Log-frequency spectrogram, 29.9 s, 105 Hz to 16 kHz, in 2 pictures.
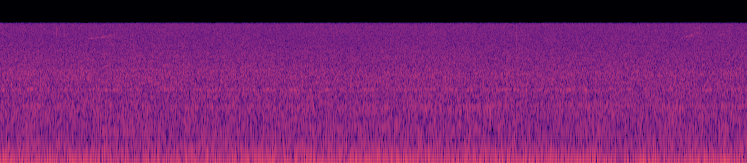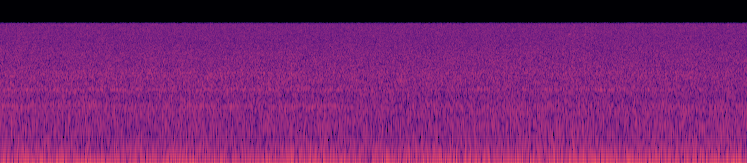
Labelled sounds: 1.8	2.2	killer whale, 4.8 to 5.5 kHz

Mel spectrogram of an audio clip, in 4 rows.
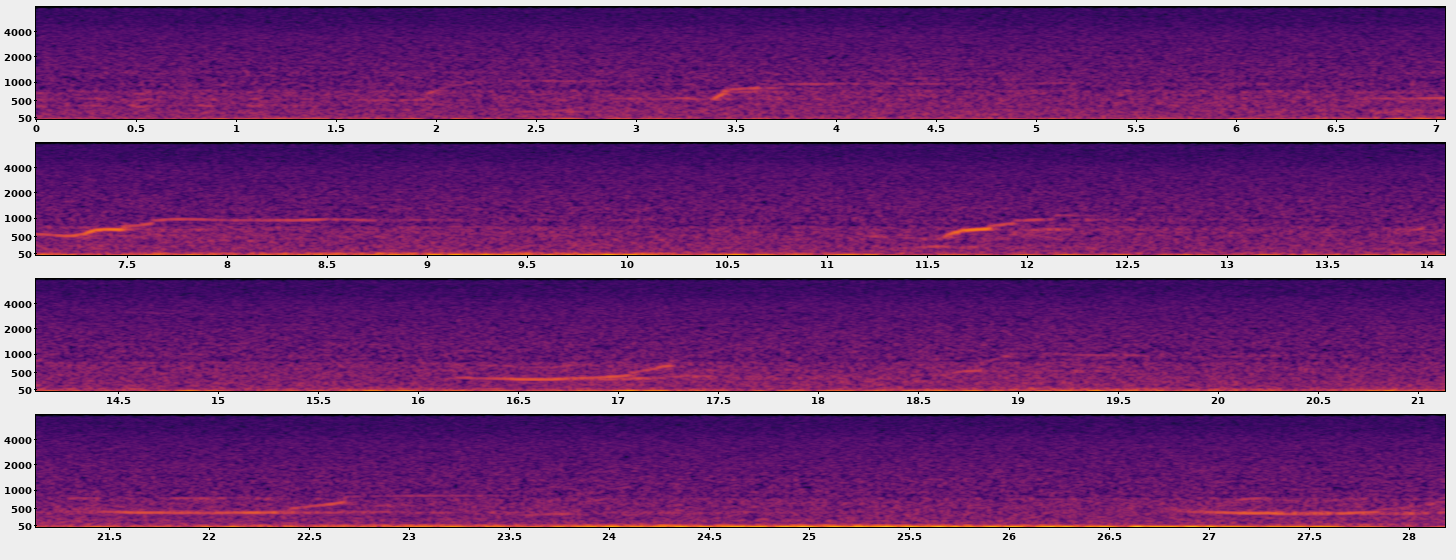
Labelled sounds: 3.4	4.0	humpback whale, 0.80 to 0.99 kHz
7.5	8.5	humpback whale, 0.80 to 1.0 kHz
11.8	12.3	humpback whale, 0.80 to 1.1 kHz
22.9	23.1	humpback whale, 0.80 to 0.90 kHz

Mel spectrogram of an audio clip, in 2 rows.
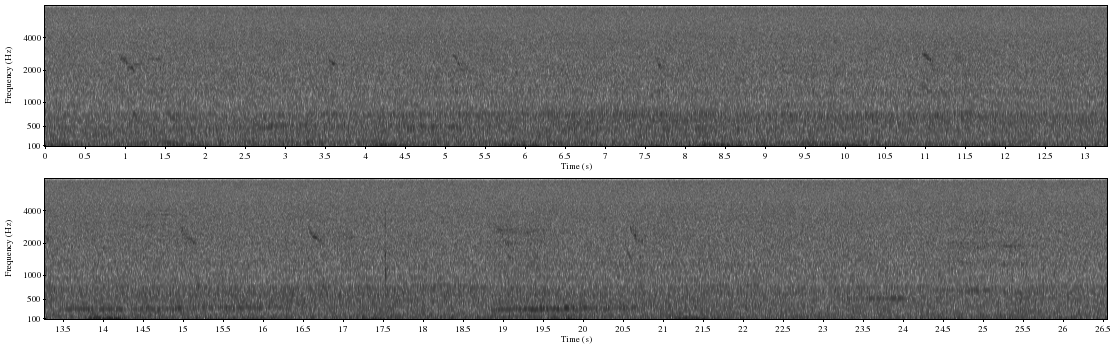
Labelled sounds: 18.9	19.2	humpback whale, 2.5 to 2.7 kHz
25.2	25.5	humpback whale, 1.7 to 2.0 kHz

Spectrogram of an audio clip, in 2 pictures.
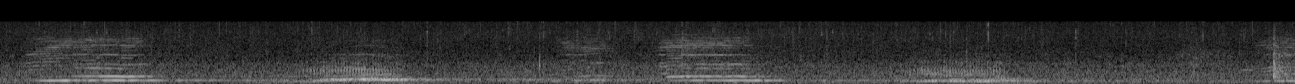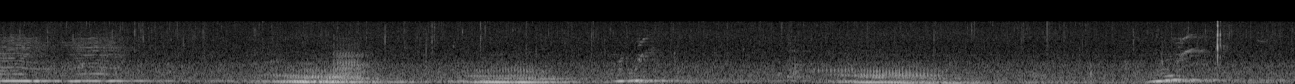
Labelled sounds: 0.3	1.5	humpback whale, 1.5 to 2.5 kHz
3.5	3.8	humpback whale, 1.5 to 1.6 kHz
5.8	7.4	humpback whale, 0.91 to 2.5 kHz
13.0	13.3	humpback whale, 2.0 to 2.2 kHz
13.7	14.0	humpback whale, 2.1 to 2.2 kHz
24.7	25.0	humpback whale, 1.3 to 3.8 kHz

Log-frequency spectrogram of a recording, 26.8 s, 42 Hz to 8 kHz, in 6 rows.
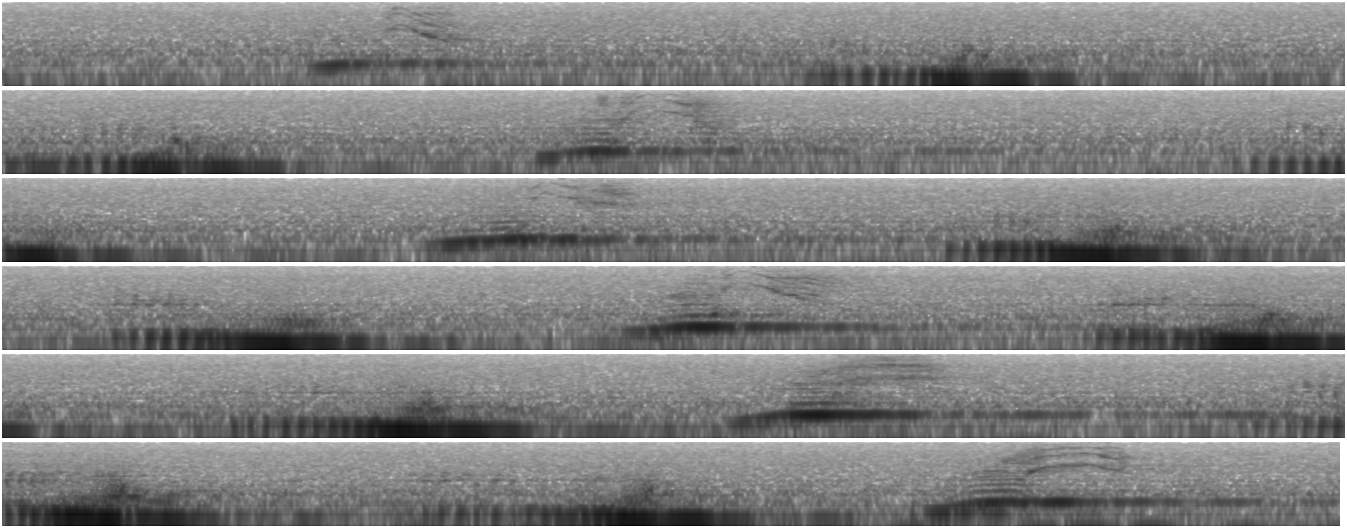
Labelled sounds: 1.3	1.5	humpback whale, 3.4 to 4.1 kHz
15.6	16.1	humpback whale, 1.0 to 5.7 kHz
20.5	21.1	humpback whale, 1.1 to 5.6 kHz
22.3	22.6	humpback whale, 0.93 to 1.2 kHz
25.6	26.2	humpback whale, 0.99 to 4.1 kHz

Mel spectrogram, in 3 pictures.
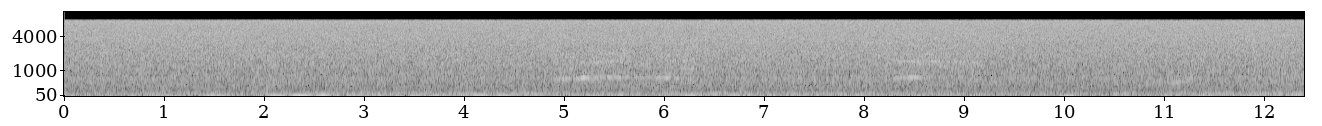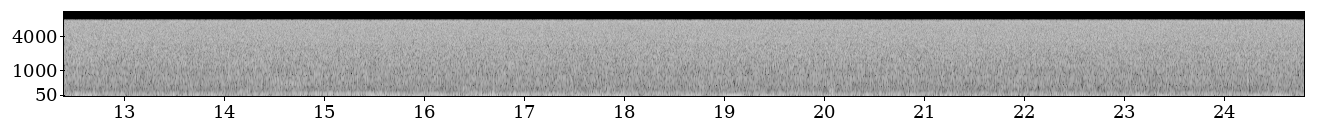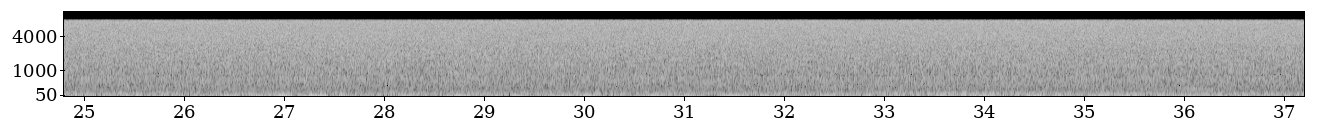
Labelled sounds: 8.3	8.6	humpback whale, 1.4 to 1.5 kHz

